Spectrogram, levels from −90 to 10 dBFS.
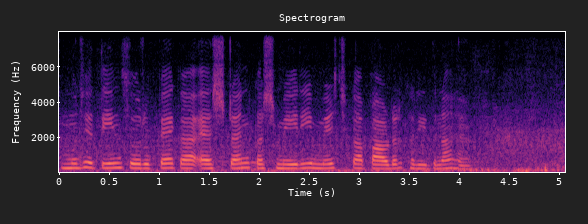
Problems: constant background noise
